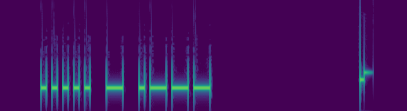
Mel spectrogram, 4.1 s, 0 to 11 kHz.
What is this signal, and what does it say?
Morse code, heard as a keyed tone, about 22 wpm, 700 Hz. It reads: 5TJ
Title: Three Challenging Letter-Number Combinations 22wpm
